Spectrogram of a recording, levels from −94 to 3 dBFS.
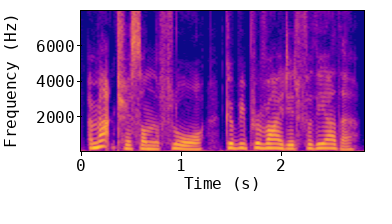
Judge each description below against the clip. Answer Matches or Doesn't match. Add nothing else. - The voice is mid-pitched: Doesn't match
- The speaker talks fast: Matches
